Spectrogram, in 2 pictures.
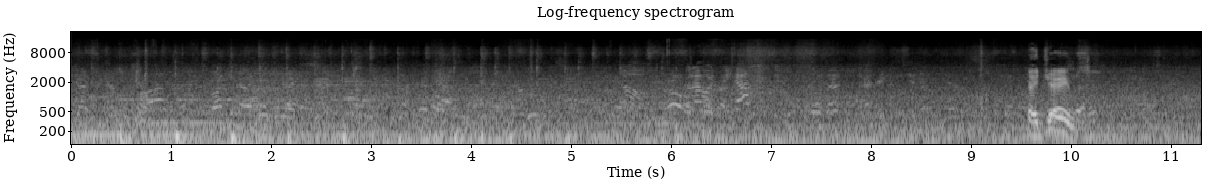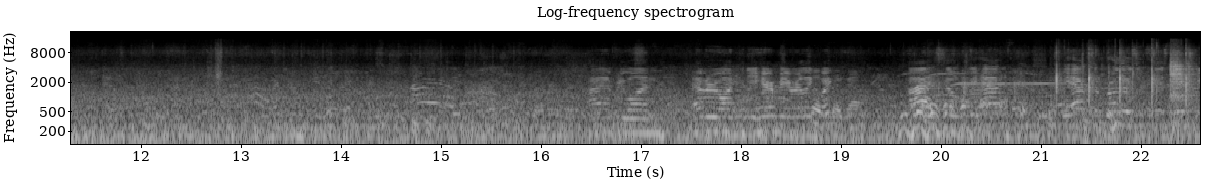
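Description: A crowd of men and women murmurs and chatters nearby outdoors.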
